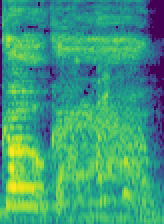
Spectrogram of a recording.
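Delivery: high, stretched-out bratty taunt; defiant kid yell. Retold or imitated. Bratty kid daring mom to get dad, defiant yell. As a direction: dare mom with a drawn-out holler.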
